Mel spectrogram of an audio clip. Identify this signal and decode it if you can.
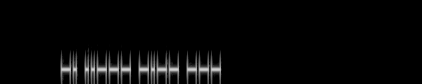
Morse code, heard as a keyed tone, about 42 wpm, 700 Hz. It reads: N2YO
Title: Easy Call Signs - 40wpm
